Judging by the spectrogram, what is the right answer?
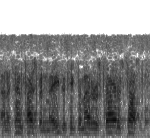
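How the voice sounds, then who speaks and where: An earnest American police commissioner played by a male actor in an old-time radio drama. He talks formally and with authority in a fairly high male voice, on a dull vintage recording. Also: quick pace, noisy background, lightly acted. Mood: earnest, businesslike. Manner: formal, businesslike. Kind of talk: 1940s radio drama acting.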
